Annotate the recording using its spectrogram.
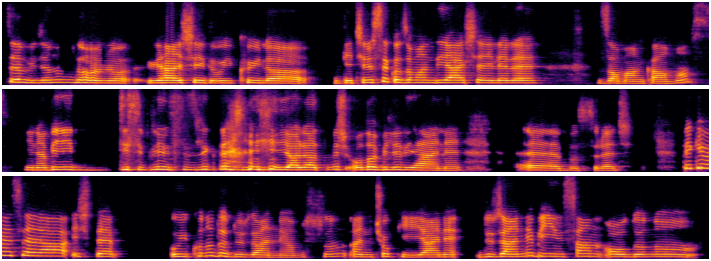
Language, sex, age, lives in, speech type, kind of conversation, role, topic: Turkish, female, 30-34, Italy, conversation, podcast, host, Motivasyonun düştüğünde kendini nasıl yeniden canlandırırsın?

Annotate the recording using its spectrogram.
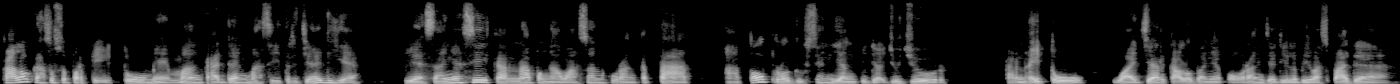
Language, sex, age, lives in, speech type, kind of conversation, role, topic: Indonesian, male, 40-44, Indonesia, read, expert-assistant, expert, Apa saja risiko dan tips aman menggunakan ramuan tradisional di era modern?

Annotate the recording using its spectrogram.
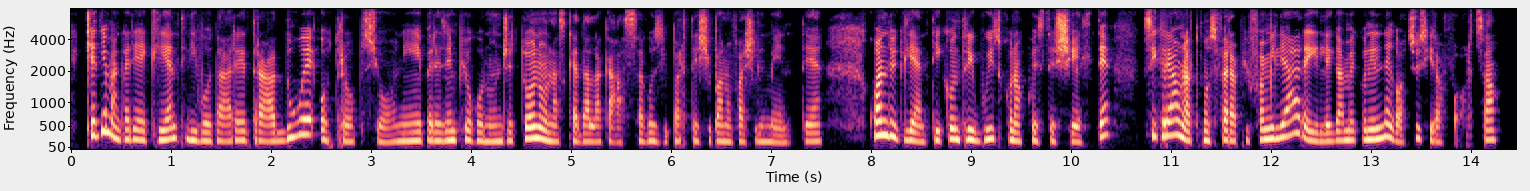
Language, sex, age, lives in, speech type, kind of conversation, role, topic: Italian, female, 20-24, Italy, read, expert-assistant, expert, Quali idee insolite potremmo provare per far conoscere un nuovo prodotto senza usare la pubblicità tradizionale?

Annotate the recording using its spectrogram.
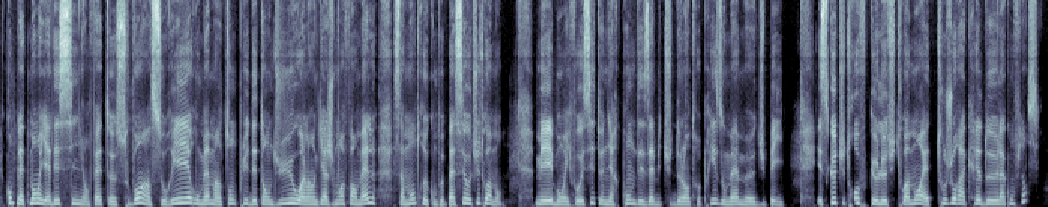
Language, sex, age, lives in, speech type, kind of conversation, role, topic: French, female, 25-29, France, read, expert-assistant, expert, Peux-tu donner une situation où le tutoiement et le vouvoiement changent vraiment la conversation ?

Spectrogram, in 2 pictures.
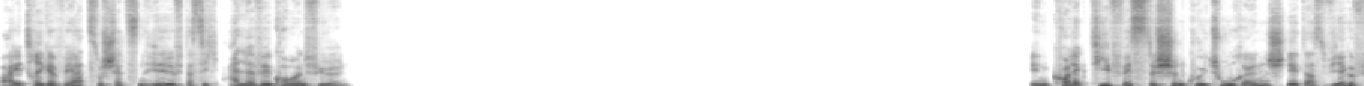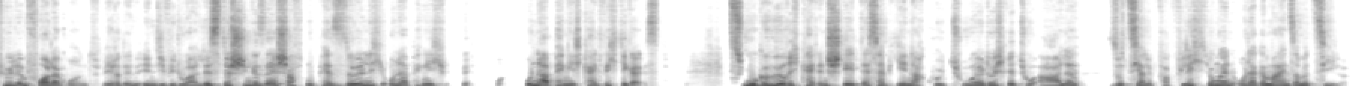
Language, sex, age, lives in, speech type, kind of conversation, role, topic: German, male, 30-34, Germany, read, expert-assistant, expert, Wie beeinflussen Familie, Freundeskreis und Arbeitsplatz unser Gefühl von Zugehörigkeit in der Gesellschaft?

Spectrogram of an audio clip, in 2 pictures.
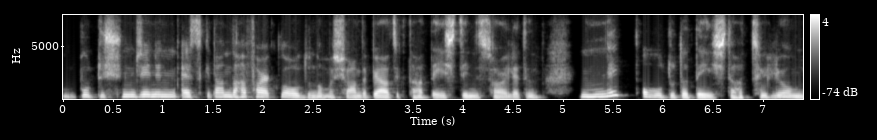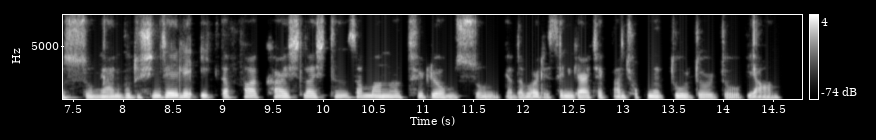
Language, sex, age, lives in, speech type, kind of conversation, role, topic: Turkish, female, 35-39, Greece, conversation, podcast, host, Ya yanlış olursa? düşüncesi seni durdurur mu?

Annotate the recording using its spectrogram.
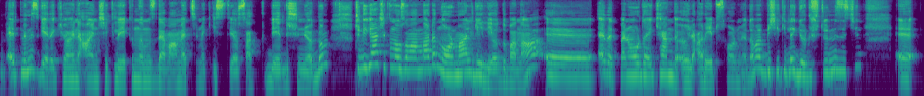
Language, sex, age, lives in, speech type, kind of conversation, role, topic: Turkish, female, 25-29, Germany, conversation, advice, user, Uzak biriyle iletişimi yeniden nasıl kurabilirsiniz?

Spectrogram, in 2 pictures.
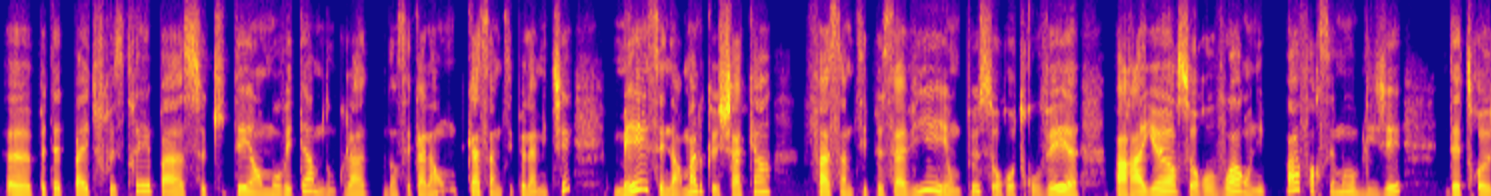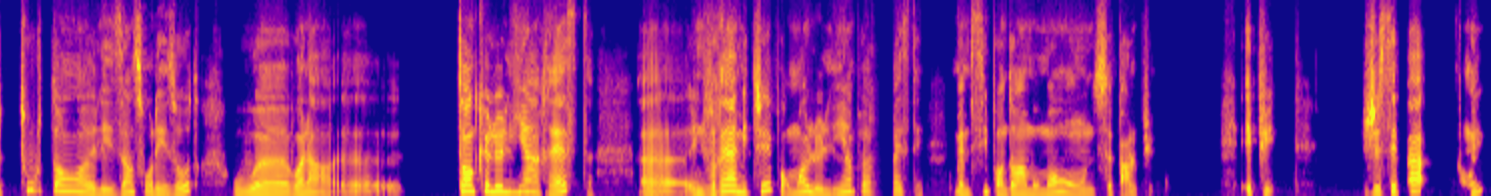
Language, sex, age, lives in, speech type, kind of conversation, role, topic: French, female, 35-39, France, conversation, unstructured, none, Comment décrirais-tu une bonne amitié, selon toi ?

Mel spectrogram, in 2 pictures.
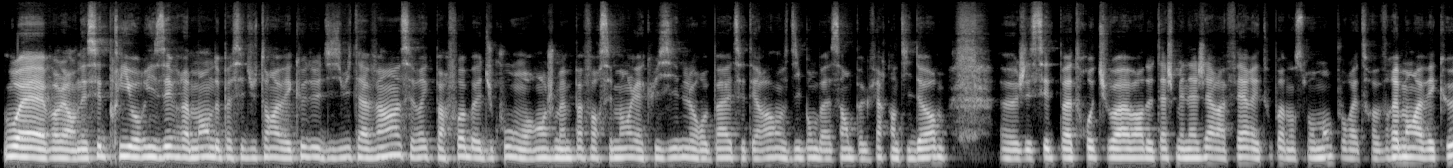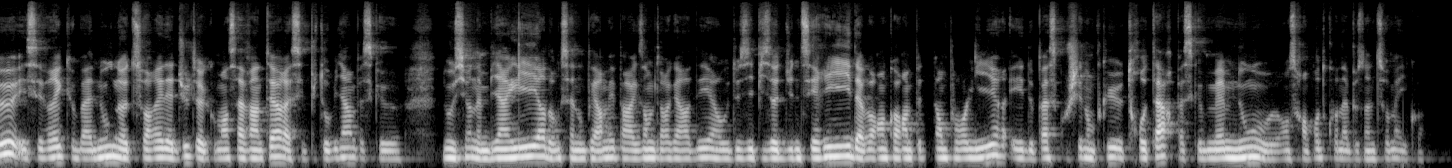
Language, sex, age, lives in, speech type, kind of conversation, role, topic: French, female, 35-39, France, conversation, podcast, guest, Quelles routines aident à respecter l’heure du coucher ?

